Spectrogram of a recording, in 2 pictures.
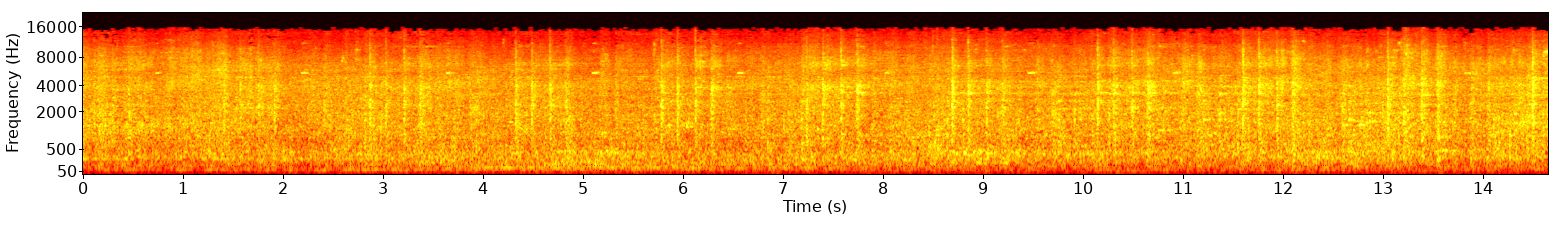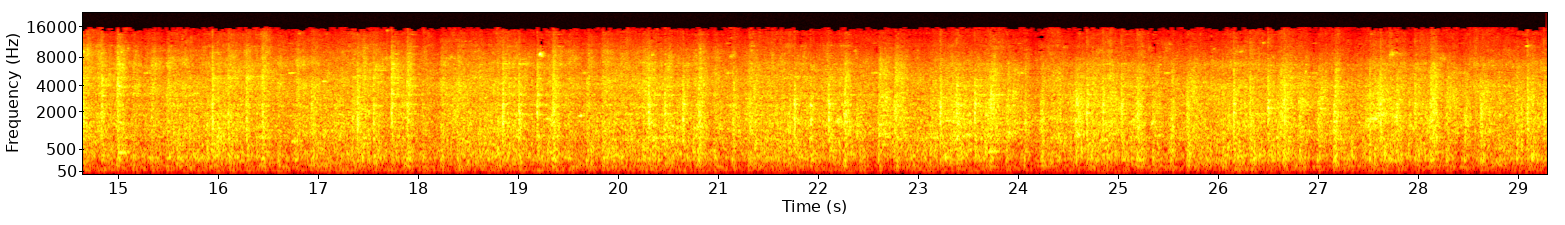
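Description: Loaded coal cars of a freight train rolling past close by: a steady rumble of steel wheels on rail with a constant run of clicking and clacking over the track.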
